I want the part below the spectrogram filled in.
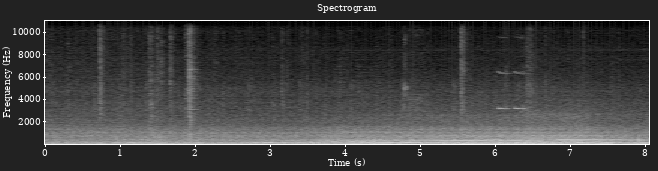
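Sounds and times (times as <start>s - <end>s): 
Rinko Bus rapid city bus engine rumbling as it departs: 0.0s - 8.0s
road noise: 0.0s - 8.0s.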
